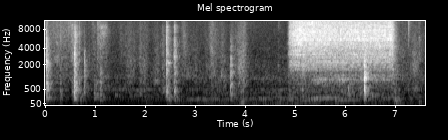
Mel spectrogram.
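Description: Paper rustles and light taps of a kitten moving about inside a brown paper shopping bag. Then, about five seconds in, a loud steady hiss of unclear source starts abruptly and cuts off just as abruptly about two seconds later.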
